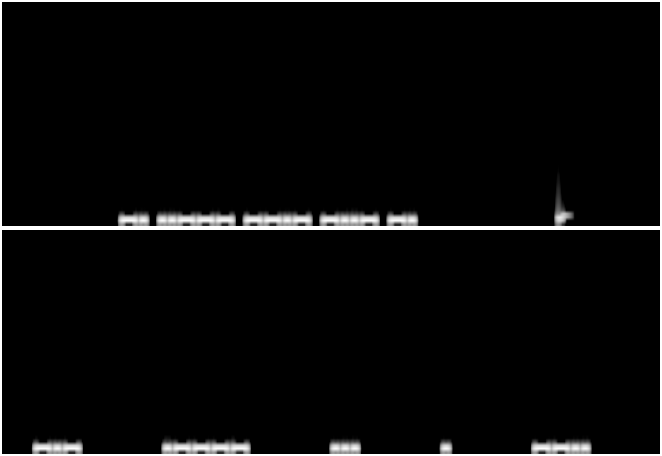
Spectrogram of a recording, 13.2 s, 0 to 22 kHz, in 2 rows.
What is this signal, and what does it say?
Morse code, heard as a keyed tone, about 25 wpm, spaced as for 13 wpm, 700 Hz. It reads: N2QXN K1SEZ
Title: USA Call Signs - 5 Characters - 6x Character Spacing - 25wpm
